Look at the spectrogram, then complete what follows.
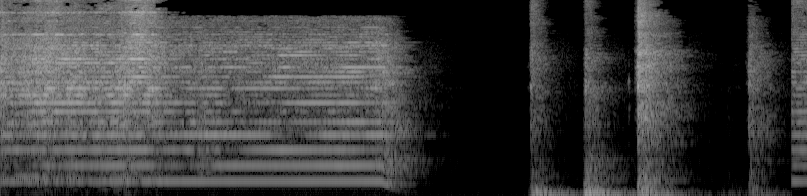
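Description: Oscillating multi-tool cutting through wooden door shims, a steady high buzz that winds down as the tool is switched off about three seconds in. A few sharp knocks follow.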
